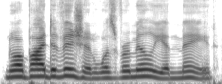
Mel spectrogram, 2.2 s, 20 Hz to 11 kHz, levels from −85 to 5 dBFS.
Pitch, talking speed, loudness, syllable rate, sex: 200 Hz, 160 wpm, -18 LUFS, 4.8 syllables/s, female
